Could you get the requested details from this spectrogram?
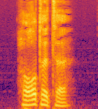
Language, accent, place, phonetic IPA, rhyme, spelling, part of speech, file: German, Germany, Berlin, [ˈhɔʁtətə], -ɔʁtətə, hortete, verb, De-hortete.ogg
- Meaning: inflection of horten: 1. first/third-person singular preterite 2. first/third-person singular subjunctive II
